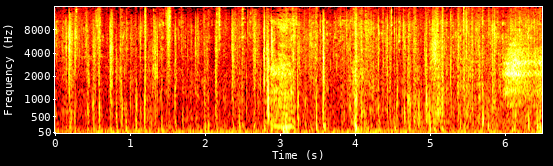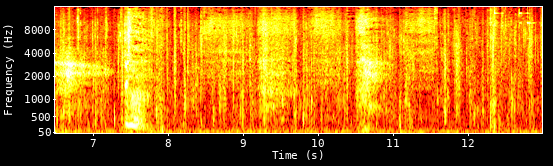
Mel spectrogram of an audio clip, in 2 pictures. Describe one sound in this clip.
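Horses' hooves clop on gravel.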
